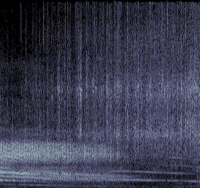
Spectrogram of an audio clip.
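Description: A shouted call held as one long note, its pitch falling slowly as it fades away.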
